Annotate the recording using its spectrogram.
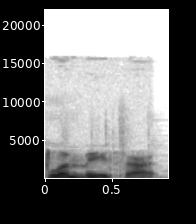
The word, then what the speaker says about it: La Mesa: Is it La Mesa or La Mesa? – It's La Mesa.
